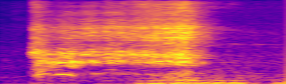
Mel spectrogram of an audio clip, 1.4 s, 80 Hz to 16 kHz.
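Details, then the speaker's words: 2013 Maruti Swift Dzire, faulty box causing the crank sensor fault found: brief crank, starts at half a crank and settles into a steady idle; check engine light off. "अब यह आधे crank पर start हो रही है। मेरी check engine light भी बंद हो गई है।"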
